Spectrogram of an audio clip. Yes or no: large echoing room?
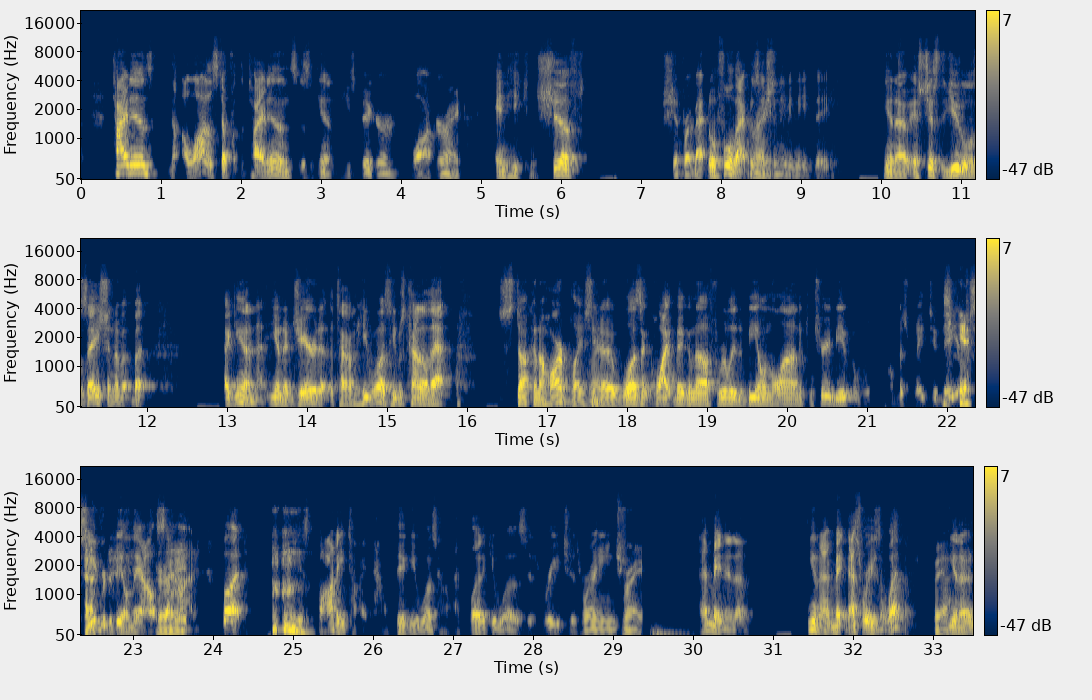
no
